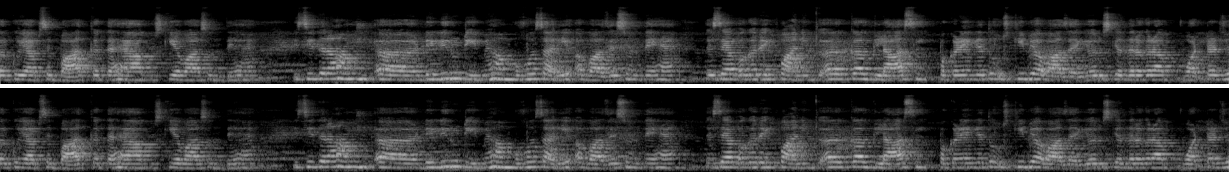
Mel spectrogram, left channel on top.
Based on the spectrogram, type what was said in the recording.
कोई आपसे बात करता है आप उसकी आवाज़ सुनते हैं. इसी तरह हम डेली रूटीन में हम बहुत सारी आवाज़ें सुनते हैं. जैसे आप अगर एक पानी का ग्लास पकड़ेंगे तो उसकी भी आवाज़ आएगी, और उसके अंदर अगर आप वाटर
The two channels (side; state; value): both; normal; correlation 0.51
